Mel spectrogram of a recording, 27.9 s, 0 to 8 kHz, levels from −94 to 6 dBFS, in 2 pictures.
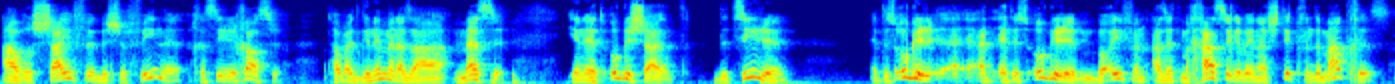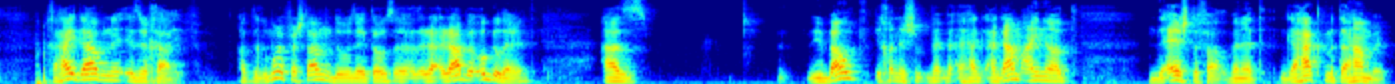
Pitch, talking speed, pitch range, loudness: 125 Hz, 130 wpm, 110-140 Hz, -25 LUFS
